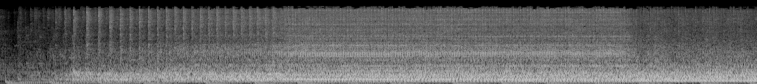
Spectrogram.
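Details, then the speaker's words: One-year-old Husqvarna ST224 snowblower whose fuel was left in over winter, run on choke, half choke, then off: a small single running rough and hunting, surging once the choke is off; a lean surge is suspected, with carb cleaning planned. "i will have the choke on i'll put it to halfway and then i'll put it off so you can see it it just wants to surge after the after the choke is"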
